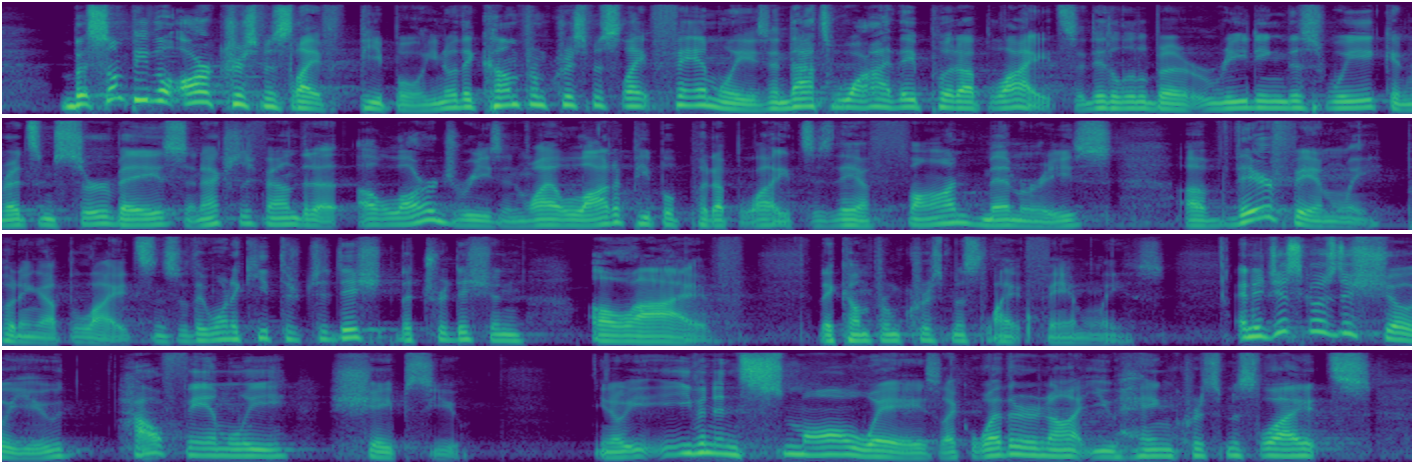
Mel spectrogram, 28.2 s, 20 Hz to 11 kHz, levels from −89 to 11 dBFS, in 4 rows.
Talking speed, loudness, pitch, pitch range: 225 wpm, -23 LUFS, 145 Hz, 125-165 Hz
